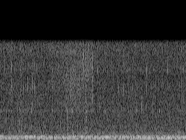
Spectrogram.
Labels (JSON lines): {"label": "anthrophony, boat engine", "recorder": "HydroMoth"}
